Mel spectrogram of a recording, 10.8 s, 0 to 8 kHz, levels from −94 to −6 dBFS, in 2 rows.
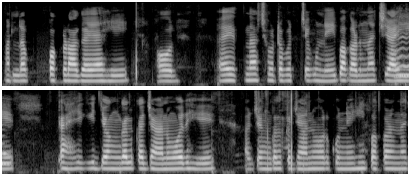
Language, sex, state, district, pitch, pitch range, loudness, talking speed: Hindi, female, Chhattisgarh, Sarguja, 200 Hz, 195-205 Hz, -28 LUFS, 145 wpm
